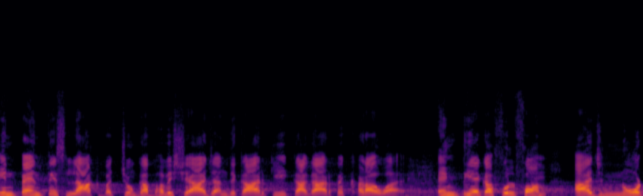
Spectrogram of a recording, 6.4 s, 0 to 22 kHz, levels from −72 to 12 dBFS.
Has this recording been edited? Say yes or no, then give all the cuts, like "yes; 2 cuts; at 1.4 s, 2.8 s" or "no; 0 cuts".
yes; 1 cut; at 4.3 s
